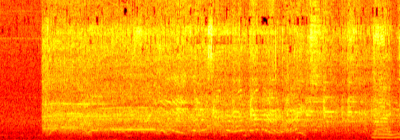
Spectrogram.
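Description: Playback of a TV singing-competition group performance: a song starts suddenly about a second in, and a singer comes in near the end.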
